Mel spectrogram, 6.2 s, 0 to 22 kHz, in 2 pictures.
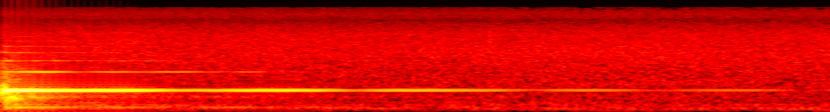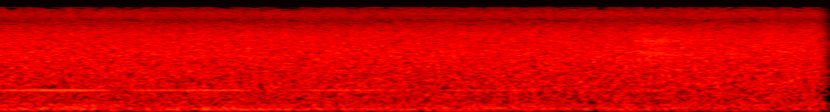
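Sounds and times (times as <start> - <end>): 
upright home piano G4 note: 0.0 - 3.3.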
